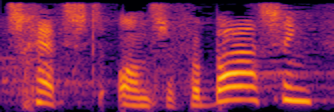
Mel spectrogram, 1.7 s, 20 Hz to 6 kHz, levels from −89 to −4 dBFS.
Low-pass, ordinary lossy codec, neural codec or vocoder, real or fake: 5.4 kHz; none; none; real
